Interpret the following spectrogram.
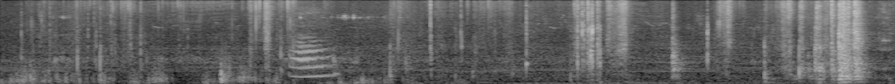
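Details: Hungry domestic cat meowing loudly because it wants its food soon. The meow is so loud that another cat runs away startled. A single drawn-out meow near the middle has stepped, falling harmonics, surrounded by household clatter and scuffling.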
